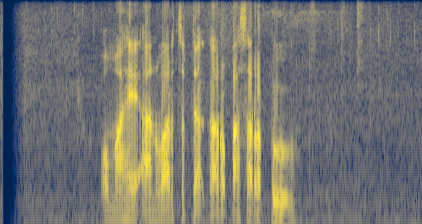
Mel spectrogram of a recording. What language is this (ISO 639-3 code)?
jav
